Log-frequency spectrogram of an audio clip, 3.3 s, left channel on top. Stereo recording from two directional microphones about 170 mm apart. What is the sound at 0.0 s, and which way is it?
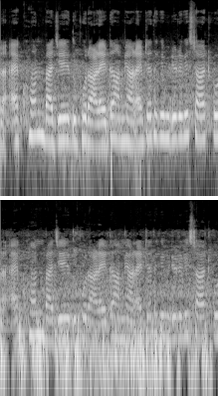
Speech, 20° left (ahead or behind).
